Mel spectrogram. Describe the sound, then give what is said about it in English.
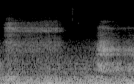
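A slow, deep breath taken together, heard as a soft, steady airy rush that stays quiet throughout, with a brief lull midway. “let's just take a deep breath together”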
